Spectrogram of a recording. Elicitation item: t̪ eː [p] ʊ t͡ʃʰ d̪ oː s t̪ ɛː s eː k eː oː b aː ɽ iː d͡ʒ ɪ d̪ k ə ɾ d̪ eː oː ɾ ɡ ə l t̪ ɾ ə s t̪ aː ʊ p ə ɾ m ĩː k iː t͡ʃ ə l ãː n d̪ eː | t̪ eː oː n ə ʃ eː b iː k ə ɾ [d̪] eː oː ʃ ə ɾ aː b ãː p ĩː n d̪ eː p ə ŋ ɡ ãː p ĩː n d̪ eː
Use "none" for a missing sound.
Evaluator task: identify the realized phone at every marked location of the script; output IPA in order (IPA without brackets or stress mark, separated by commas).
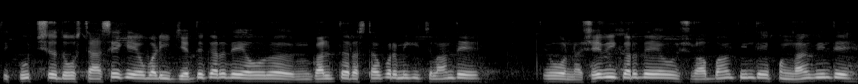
k, d̪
